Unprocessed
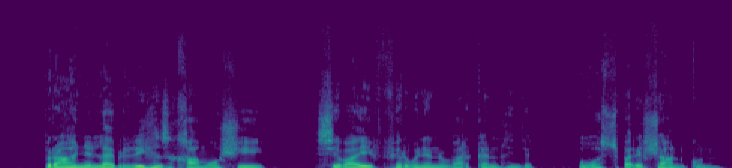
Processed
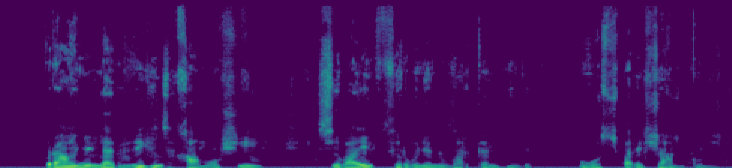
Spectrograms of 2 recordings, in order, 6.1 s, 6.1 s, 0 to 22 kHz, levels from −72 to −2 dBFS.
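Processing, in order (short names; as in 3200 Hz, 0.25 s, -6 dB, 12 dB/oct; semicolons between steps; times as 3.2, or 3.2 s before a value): per-bin expansion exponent 2; resonant high shelf 7100 Hz +10.5 dB, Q 3; formant shift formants +5 st; on a send: thin delay 0.524 s, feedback 33%, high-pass 2800 Hz, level -21.5 dB; on the sum: buzz 50 Hz, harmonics 3, -60 dBFS -4 dB/oct; in parallel at -8.5 dB: soft clip -20.5 dBFS, distortion -16 dB; on the sum: gain +3.5 dB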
